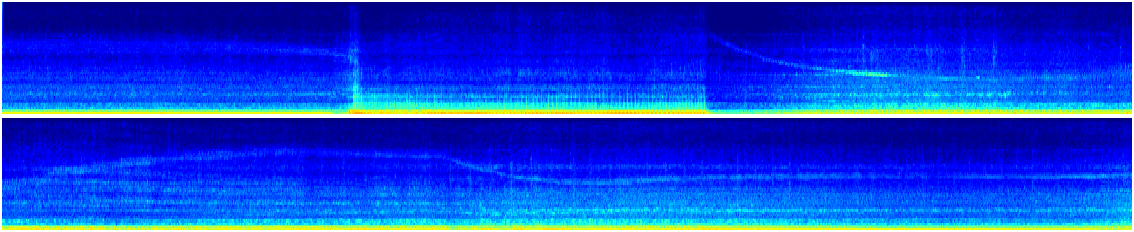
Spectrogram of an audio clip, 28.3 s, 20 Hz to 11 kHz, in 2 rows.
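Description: Caterpillar 3406E diesel of a Peterbilt 379, tuned to about 1000 hp, pulling hard through the gears. The sound comes through its straight stacks, with the pitch climbing in each gear. The sound dips briefly at each shift: about four seconds in, about nine seconds in and near twenty seconds. A faint high whistle glides up and down above it.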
